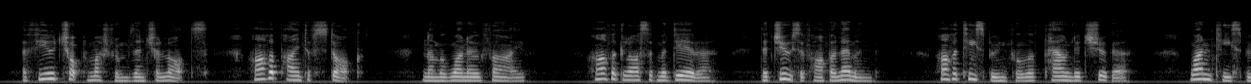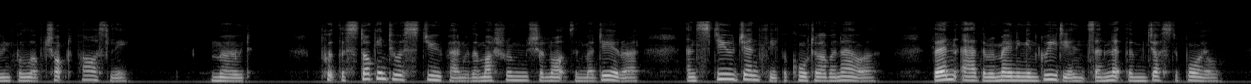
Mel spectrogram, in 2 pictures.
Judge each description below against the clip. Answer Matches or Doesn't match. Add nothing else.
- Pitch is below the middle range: Doesn't match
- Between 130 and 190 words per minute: Matches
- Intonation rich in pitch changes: Doesn't match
